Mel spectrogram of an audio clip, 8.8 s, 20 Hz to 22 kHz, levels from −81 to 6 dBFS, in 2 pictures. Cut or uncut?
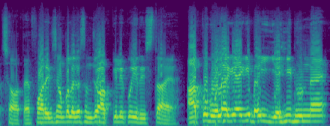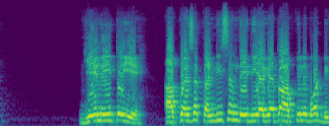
cut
